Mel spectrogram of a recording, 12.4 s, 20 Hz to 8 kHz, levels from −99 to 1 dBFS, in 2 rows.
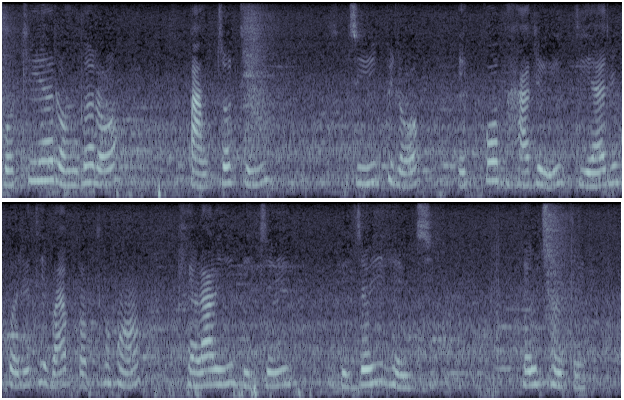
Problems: constant background noise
